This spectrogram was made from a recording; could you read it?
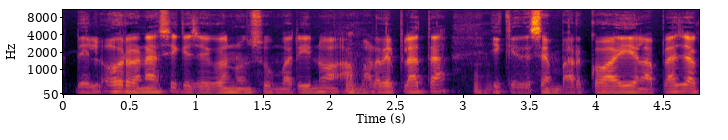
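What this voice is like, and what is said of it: Argentine Spanish accent. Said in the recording (Spanish): “Habrás adivinado por mi acento que soy argentino”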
